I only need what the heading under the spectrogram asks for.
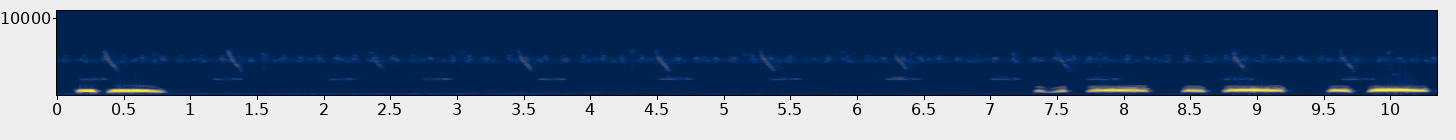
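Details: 'Thổ' style cooing of a Kon Tum spotted dove, Vietnam: one two-part coo, a long silence of about six seconds with faint high ticking insects, then a run of short and long mellow coos resumes.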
